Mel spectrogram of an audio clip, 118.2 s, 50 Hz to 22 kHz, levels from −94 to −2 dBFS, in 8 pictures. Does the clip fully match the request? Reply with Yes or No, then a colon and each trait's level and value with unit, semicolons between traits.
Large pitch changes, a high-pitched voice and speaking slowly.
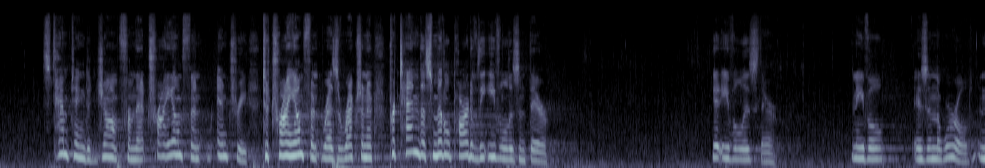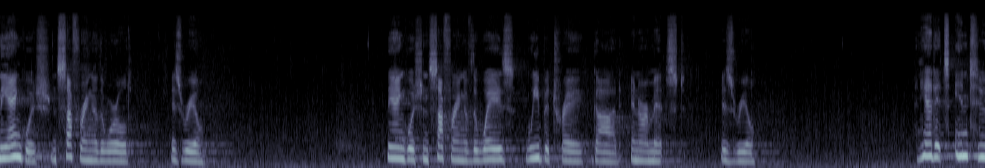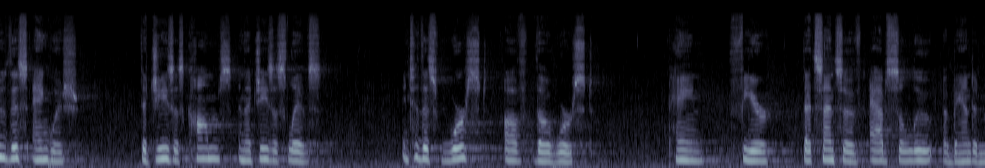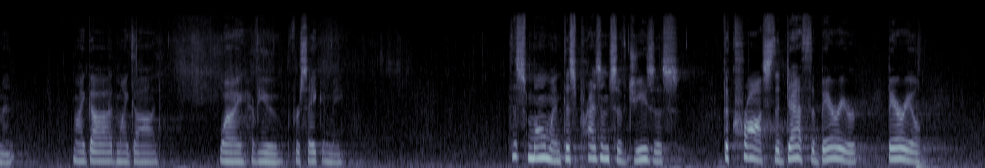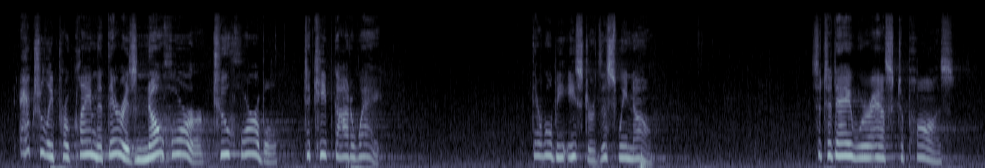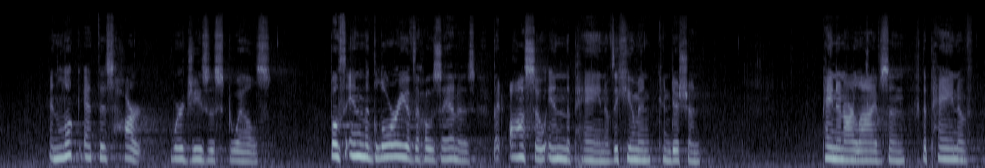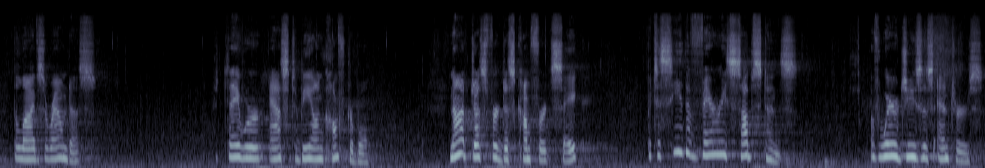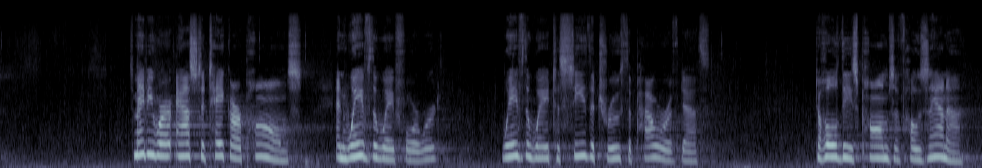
Yes: wide, 5.7 semitones; high, 215 Hz; slow, 110 wpm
